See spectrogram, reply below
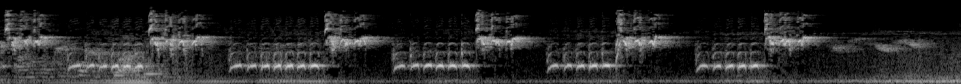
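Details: Powerful tembakan-and-isian singing from a kept white-rumped shama: six similar phrases, each a sharp explosive burst and a high whistle followed by a quick low stuttering trill, repeated about every one and a half seconds.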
